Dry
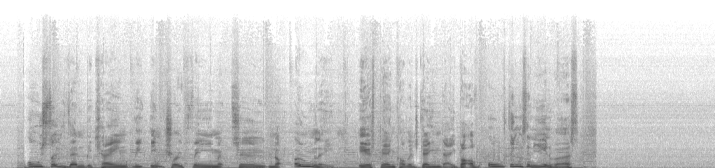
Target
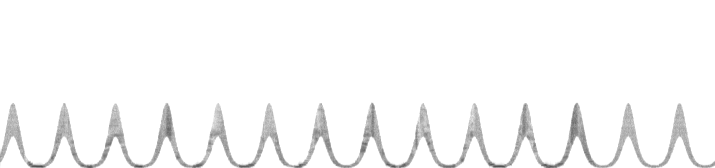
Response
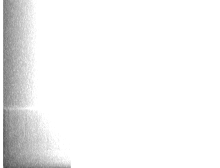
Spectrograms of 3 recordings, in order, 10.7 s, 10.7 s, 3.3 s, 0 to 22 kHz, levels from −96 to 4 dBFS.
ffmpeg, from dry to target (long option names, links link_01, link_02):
-af "areverse,acompressor=threshold=-38dB:ratio=5,areverse,afftfilt=real='re*between(b*sr/1024,220*pow(6000/220,0.5+0.5*sin(2*PI*1.3*pts/sr))/1.41,220*pow(6000/220,0.5+0.5*sin(2*PI*1.3*pts/sr))*1.41)':imag='im*between(b*sr/1024,220*pow(6000/220,0.5+0.5*sin(2*PI*1.3*pts/sr))/1.41,220*pow(6000/220,0.5+0.5*sin(2*PI*1.3*pts/sr))*1.41)':win_size=1024:overlap=0.75,volume=9dB"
